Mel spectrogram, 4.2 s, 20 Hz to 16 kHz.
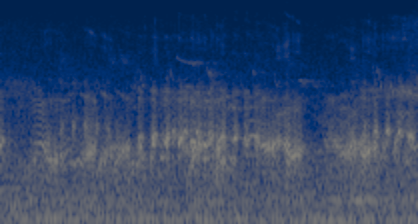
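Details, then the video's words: A pond chorus of frogs recorded 12 May 2022, a thick rattling mass of quick pulsed croaks that swells mid-clip, dips briefly, then builds again toward the end. "Żaby w stawie"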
